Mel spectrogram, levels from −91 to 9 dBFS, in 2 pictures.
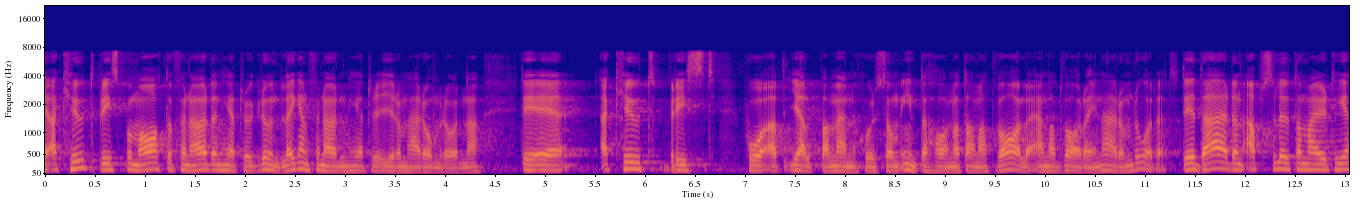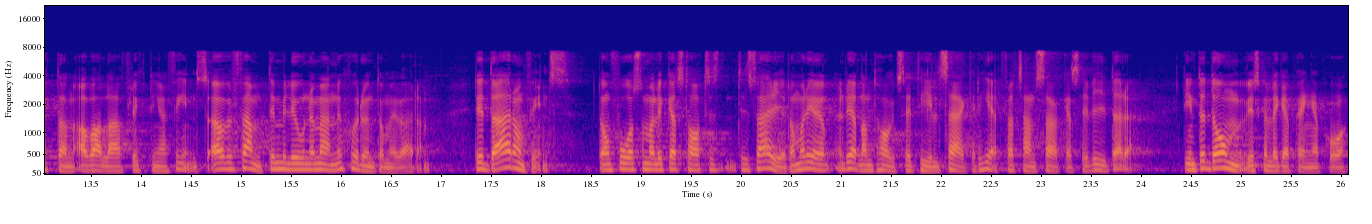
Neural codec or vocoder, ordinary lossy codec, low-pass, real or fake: none; none; 7.2 kHz; real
